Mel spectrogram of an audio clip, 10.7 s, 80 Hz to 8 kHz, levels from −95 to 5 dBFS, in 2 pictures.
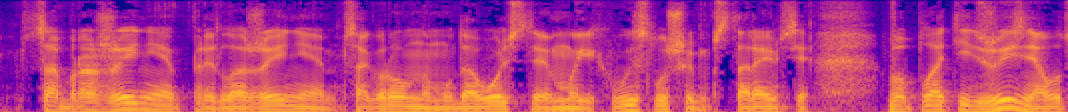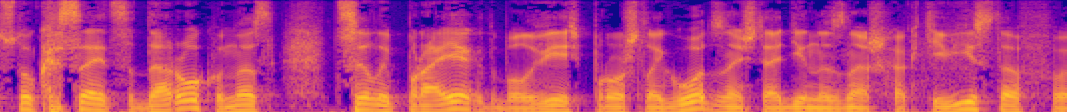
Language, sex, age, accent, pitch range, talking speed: Russian, male, 20-39, native, 80-115 Hz, 170 wpm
